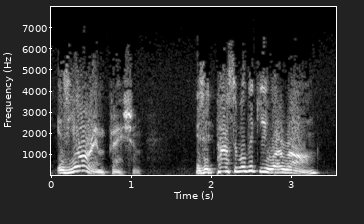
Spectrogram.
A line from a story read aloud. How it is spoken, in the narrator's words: said Selden angrily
